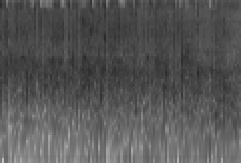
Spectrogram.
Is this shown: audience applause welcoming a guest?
yes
